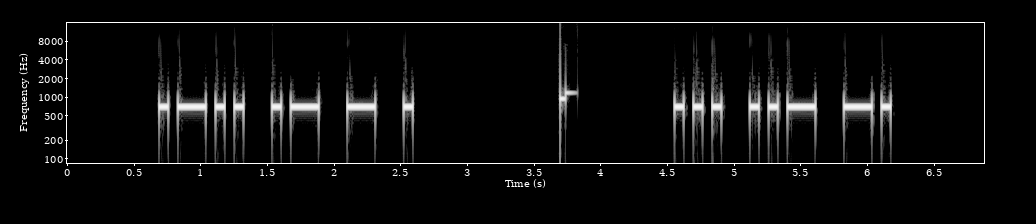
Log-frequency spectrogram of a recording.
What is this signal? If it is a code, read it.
Morse code, heard as a keyed tone, about 17 wpm, 700 Hz. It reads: LATE SUN
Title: Sentences from Top 300 Words - New Word Drill - 17wpm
